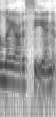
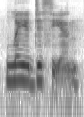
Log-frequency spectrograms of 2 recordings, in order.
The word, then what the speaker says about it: Laodicean: Okay, and then the last audiobook that I got through was A Laodicean by Thomas Hardy. I said it wrong. Laodicean.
